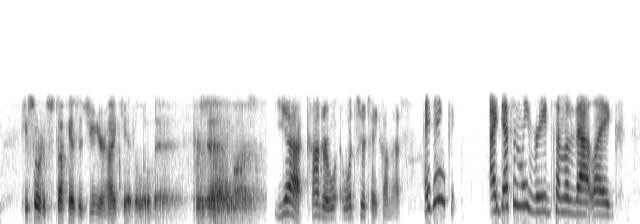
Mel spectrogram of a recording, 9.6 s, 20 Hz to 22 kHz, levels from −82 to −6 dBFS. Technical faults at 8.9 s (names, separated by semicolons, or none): G.729 codec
